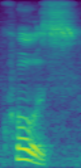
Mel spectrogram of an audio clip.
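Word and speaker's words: gorge: মধ্যে নিমজ্জিত হয় খোঁজ এই ওয়ার্ডটাকে আমরা কজ বলি উচ্চারণ করার সময় কিন্তু এটার প্রকৃত উচ্চারণ হবে খোঁজ দা খোঁজ অফ দা ক্রাশ এই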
